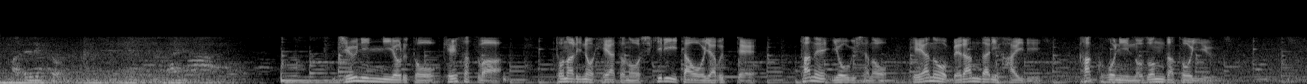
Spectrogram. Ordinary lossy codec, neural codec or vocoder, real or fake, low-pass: none; none; real; 3.6 kHz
